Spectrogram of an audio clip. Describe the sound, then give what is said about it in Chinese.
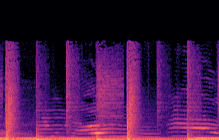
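A cat meows five times in a loose, uneven rhythm, each call short, bright and slightly bending in pitch, heard over a steady tonal hum. “我舍不得这一只猫”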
